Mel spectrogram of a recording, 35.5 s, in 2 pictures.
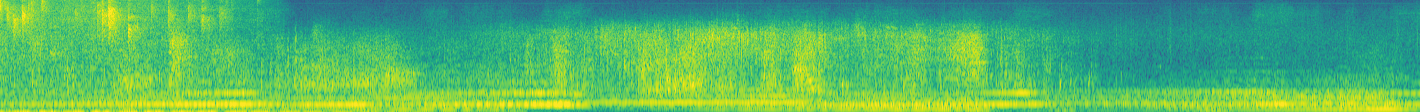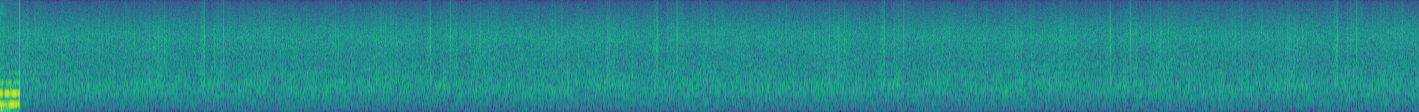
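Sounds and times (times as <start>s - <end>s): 
synth pads: 0.0s - 18.0s.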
